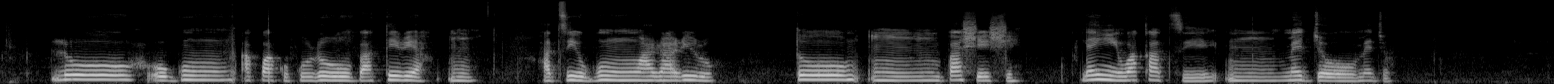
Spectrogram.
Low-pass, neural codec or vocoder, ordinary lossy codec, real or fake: 19.8 kHz; codec, 44.1 kHz, 7.8 kbps, Pupu-Codec; Opus, 24 kbps; fake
